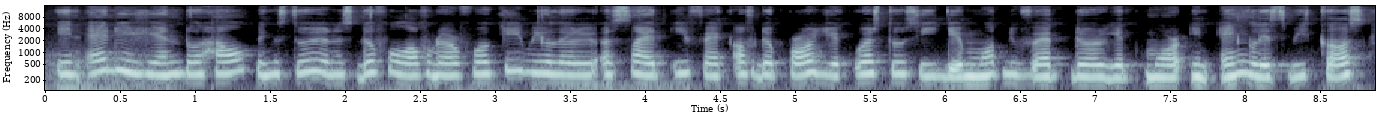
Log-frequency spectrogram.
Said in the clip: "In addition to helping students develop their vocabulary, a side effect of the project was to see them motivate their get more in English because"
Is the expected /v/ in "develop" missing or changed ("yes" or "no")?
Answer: yes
